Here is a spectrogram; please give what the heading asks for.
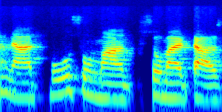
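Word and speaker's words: Gnathostomata: I think having the jaws are agnathas and without the jaws are gnathosomatas. तो वहां पे जो G है वो silent है. How you will pronounce? Gnathosomata.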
